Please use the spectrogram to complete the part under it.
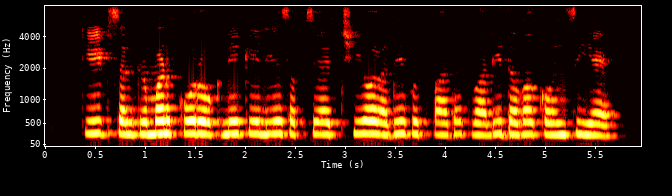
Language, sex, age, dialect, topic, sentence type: Hindi, female, 25-30, Awadhi Bundeli, agriculture, question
